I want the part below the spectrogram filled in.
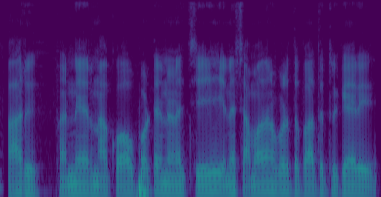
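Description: A man with a low, monotone yet clear and resonant voice lightly acts a scheming village farmhand for a comedy skit. The character is crafty and cheeky, arguing fast and feigning anger, and the recording is dry with clean studio sound.

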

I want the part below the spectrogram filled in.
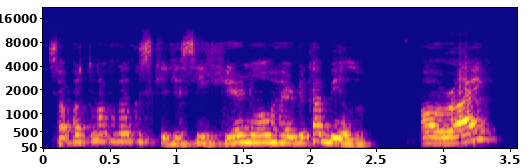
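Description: A woman's voice: on the low side, fast, mellow. A Brazilian woman teaching an online English class, switching between Portuguese and English and checking understanding with frequent "alright?" and "ok?".

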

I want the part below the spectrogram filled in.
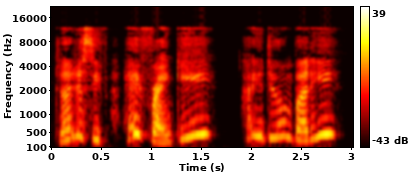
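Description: Very high-pitched and creaky, a woman's voice reads a children's book at a moderate pace during storytime. She delivers it expressively, adding affectionate side comments and repeating phrases.

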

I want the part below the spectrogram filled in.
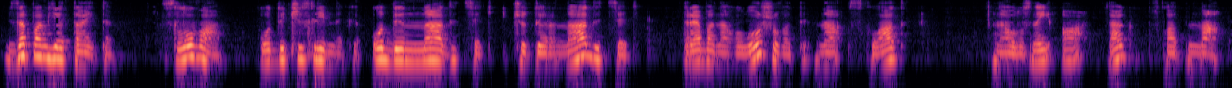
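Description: A woman teacher giving a recorded lesson to young pupils, speaking slowly and repeating words carefully. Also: fairly low pitch, highs cut off. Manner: slow, careful, repeats words clearly for children. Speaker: primary school teacher.

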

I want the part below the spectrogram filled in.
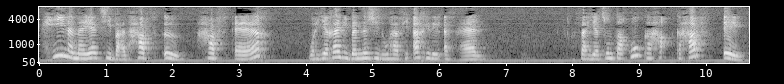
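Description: A woman teaching French pronunciation in a lesson, explaining letter rules and repeating each example word slowly. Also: fairly high pitch.

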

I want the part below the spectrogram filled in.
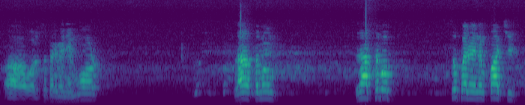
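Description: A man commentates his own game in a high, jumpy voice that leaps all over the place as he shouts, begs and yells at the fighters. The recording is thin and phone-like, with a faint hiss behind him. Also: expressive. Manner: frantic, yelling at characters, pleading and laughing. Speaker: gamer commentating own play. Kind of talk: excited gameplay commentary. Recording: tinny lo-fi sound with faint hiss.

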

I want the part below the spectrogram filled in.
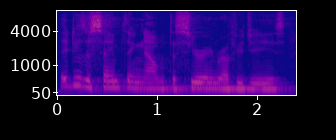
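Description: A man's voice: a little high, brisk. A man giving a casual, digressive public lecture, talking conversationally and chuckling now and then. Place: lecture hall.

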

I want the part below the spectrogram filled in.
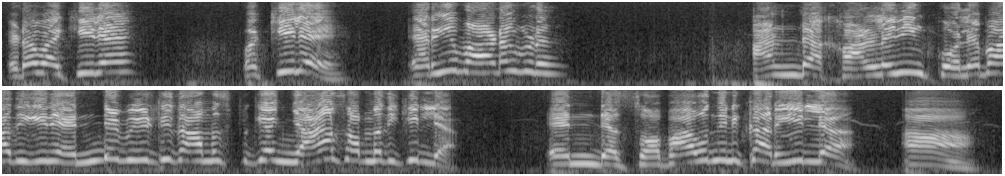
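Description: An actress playing a feisty, hot-tempered old grandmother who scolds sharply and dotes softly, in film dialogue. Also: very high voice, animated, unhurried, long pauses, full character voice. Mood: angry scolding. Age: older. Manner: sharp scolding outbursts, then soft and doting. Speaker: grandmother who owns the house.

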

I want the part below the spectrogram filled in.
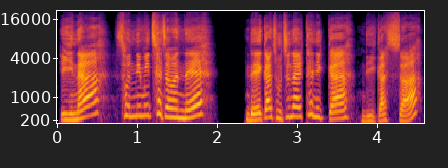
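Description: A woman's voice: high-pitched, sing-song, measured pace, fairly bright tone, dry recording, studio quality, heavily acted. A woman voicing a confident young female star guardian warrior who leads her team, delivering game voice lines with bold, commanding quips. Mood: determined. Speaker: voice actress. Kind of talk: video game character voice lines.

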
